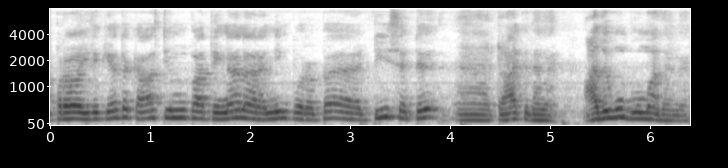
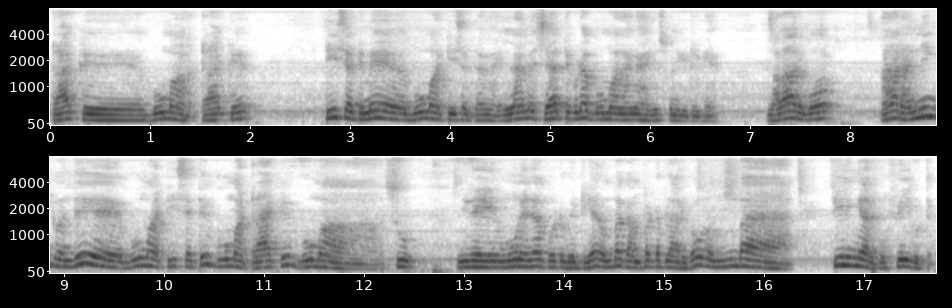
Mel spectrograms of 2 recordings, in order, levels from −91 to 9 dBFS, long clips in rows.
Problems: background sounds at intervals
